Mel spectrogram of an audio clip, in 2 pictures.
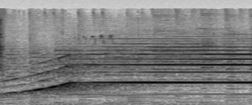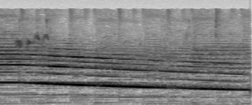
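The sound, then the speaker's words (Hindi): A factory siren in the industrial town of Rourkela, India, wails steadily, waking the whole colony, rising in pitch over the first second, holding a long sustained tone, then slowly sliding downward. It is loud and continuous with harmonic overtones and no talking. “पूरा colony siren की आवाज़ से उठता था”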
